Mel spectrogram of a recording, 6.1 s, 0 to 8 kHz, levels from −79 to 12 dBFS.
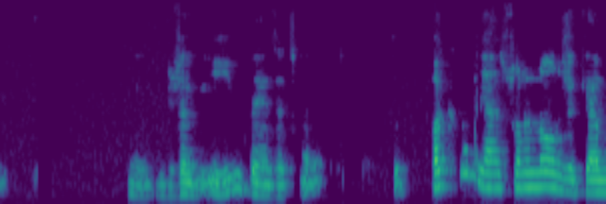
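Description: Right at the start, from 0.33 to 0.40 s, there's a faint ghost of the speech trailing about 419 ms behind, very quiet and over almost instantly. That's an echo leak: the far end is likely playing the call on a loudspeaker, and its echo canceller let a scrap of what its mic picked up slip back down the line. Straight after, from 0.40 to 0.60 s, the room tone ducks by up to about 39 dB, which is the background being gated by the echo canceller as it clamps the mic while the speaker plays. It happens again for longer, 1.93 to 3.75 s, dipping as far as about 40 dB across well over a second, so the background drops out and then creeps back when the canceller releases. At 4.73 to 4.80 s the echo leak returns with that same 419 ms lag, but much louder this time, only moderately below the speech, as a delayed copy. One last brief gating dip of about 38 dB lands at 5.75 to 5.86 s.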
